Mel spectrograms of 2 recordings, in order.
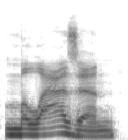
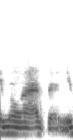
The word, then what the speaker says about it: Malazan: I noticed you hit it with the Malazan, the way Steve did it. – Yeah, you got the correct pronunciations.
